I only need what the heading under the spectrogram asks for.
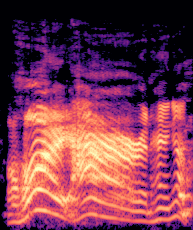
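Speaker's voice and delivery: loud pirate "ahoy, har"; pirate greeting. Retold or imitated. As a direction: bellow it like a pirate on the phone.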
